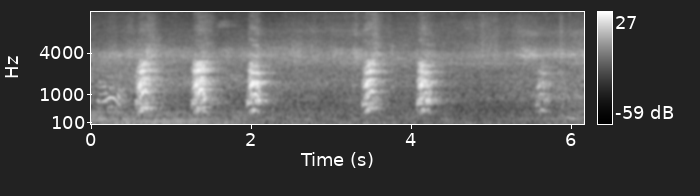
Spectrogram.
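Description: A dog barking: six short single barks, three in quick succession, then two, then one near the end.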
